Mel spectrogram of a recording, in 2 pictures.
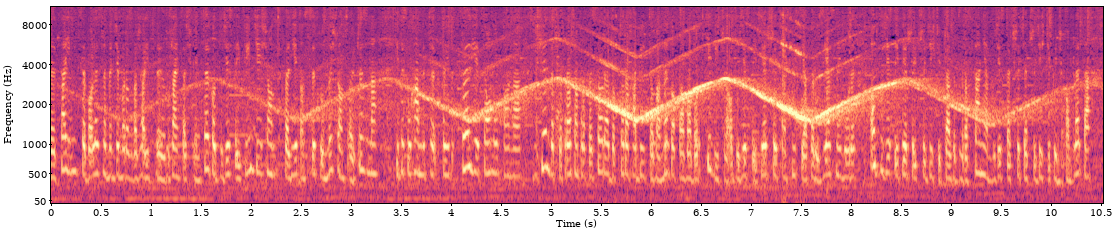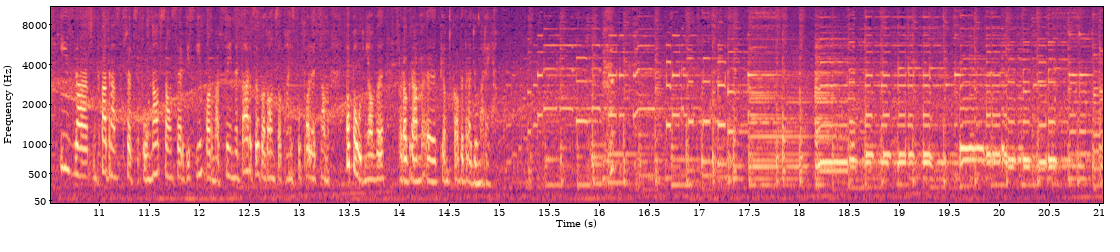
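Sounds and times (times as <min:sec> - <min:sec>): croaking clicks and chirps: 0:00.0 - 0:17.6
wailing siren: 0:00.7 - 0:11.7.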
